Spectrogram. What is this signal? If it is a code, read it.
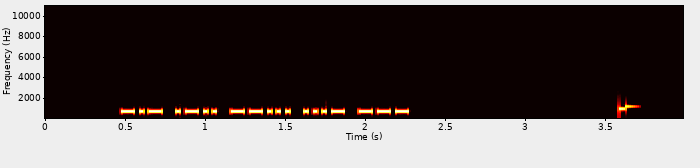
Morse code, heard as a keyed tone, about 40 wpm, 700 Hz. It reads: KL7VO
